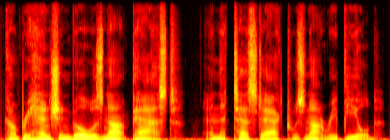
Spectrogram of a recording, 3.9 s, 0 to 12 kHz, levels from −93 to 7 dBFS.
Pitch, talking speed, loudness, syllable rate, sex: 95 Hz, 200 wpm, -19 LUFS, 5.2 syllables/s, male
